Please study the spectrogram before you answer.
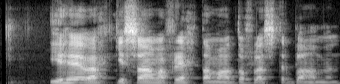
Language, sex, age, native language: Icelandic, male, 15, Icelandic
